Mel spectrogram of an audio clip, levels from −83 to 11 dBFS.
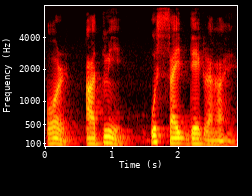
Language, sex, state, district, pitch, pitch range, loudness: Hindi, male, Arunachal Pradesh, Papum Pare, 110 Hz, 95-115 Hz, -18 LUFS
